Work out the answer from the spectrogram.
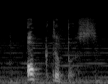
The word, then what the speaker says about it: octopus: which tells us that the stress in the word is on the first syllable. It's pronounced octopus, not octopus and not octopus.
